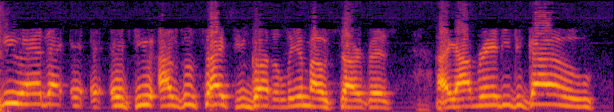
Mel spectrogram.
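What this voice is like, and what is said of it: New Jersey accent. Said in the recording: “you can tell by her Jersey accent, can't you?”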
